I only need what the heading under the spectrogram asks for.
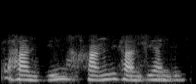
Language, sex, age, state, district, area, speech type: Punjabi, female, 30-45, Punjab, Patiala, urban, conversation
